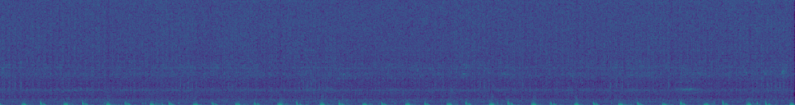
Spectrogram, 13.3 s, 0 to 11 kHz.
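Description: Regular low heartbeat thumps at about 85 a minute with a steady hum behind them; abnormal heart sounds, no specific type named.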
